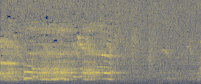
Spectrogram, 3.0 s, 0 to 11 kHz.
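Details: Rough, creaky calls of a White-vented myna in Ubon Ratchathani, Thailand, recorded 9 March 2022: a dense harsh phrase of layered grating notes for about two seconds, then tapering off.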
